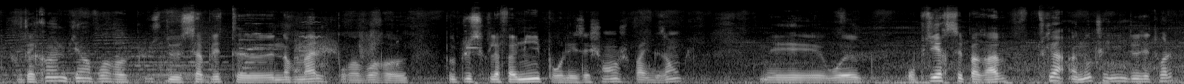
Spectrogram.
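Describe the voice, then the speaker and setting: Medium pitch from a man, with ordinary pitch variation and a moderate pace, over noticeable background noise. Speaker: gaming YouTuber. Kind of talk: mobile game commentary while playing outdoors. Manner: animated.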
